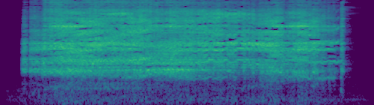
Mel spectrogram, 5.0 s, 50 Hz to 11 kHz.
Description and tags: Fork scraping metal 6
Fork scraping metal sound, like nails scraping sound
fork, metal, nail, pain, plate, scrap, scrape, scraping, steel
